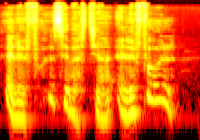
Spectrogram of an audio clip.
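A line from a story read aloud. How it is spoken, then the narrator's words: Exclaimed. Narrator (French): s'écria la tante Belle, lisant sur le visage de son mari les indices d'une terrible colère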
